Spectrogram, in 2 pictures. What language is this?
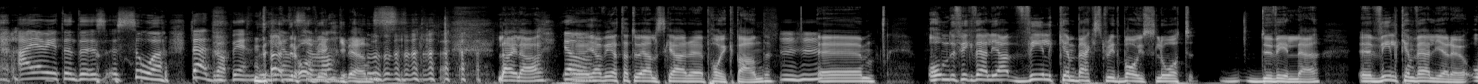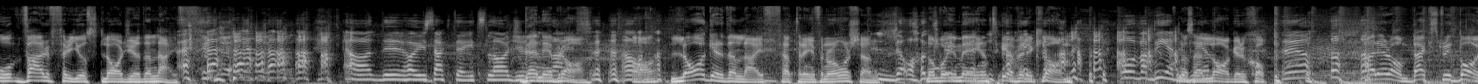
Swedish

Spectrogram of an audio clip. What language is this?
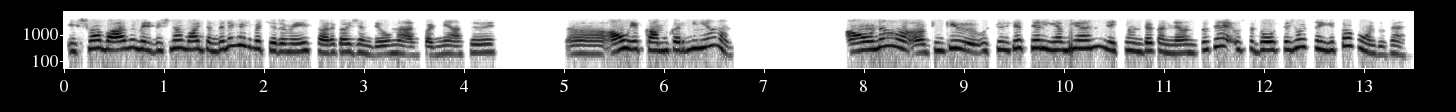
Dogri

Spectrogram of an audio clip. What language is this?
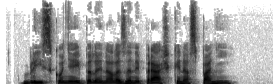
Czech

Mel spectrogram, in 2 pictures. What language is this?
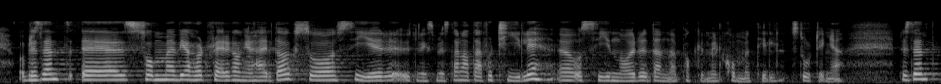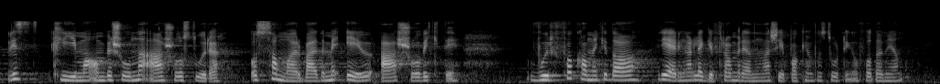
Norwegian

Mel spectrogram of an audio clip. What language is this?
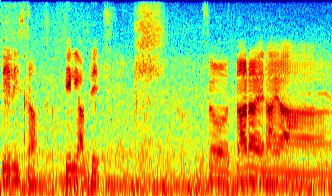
English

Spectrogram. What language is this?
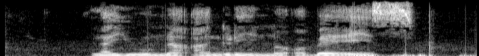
Esperanto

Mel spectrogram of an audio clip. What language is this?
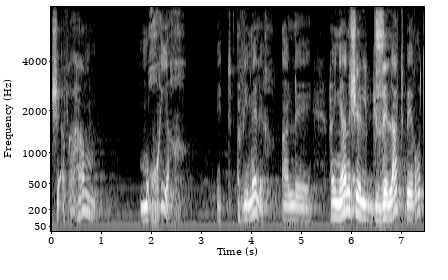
Hebrew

